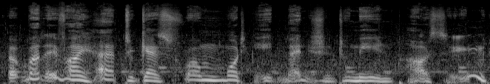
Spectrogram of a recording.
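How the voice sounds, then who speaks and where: In an audio drama, an actor gives a heavily acted performance as an elderly, long-winded fish-man scholar, telling his story in a halting, formal way. His gravelly voice sits high in pitch, and the low-quality recording carries a little hiss or hum.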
